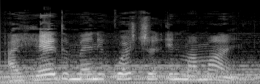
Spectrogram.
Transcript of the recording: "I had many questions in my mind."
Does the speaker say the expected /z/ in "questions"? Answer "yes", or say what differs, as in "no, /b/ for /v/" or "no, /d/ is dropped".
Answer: no, /z/ is dropped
